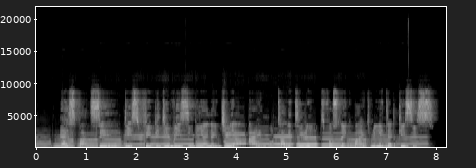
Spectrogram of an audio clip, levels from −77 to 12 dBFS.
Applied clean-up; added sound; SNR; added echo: none; Wind instrument, woodwind instrument; 4 dB; none.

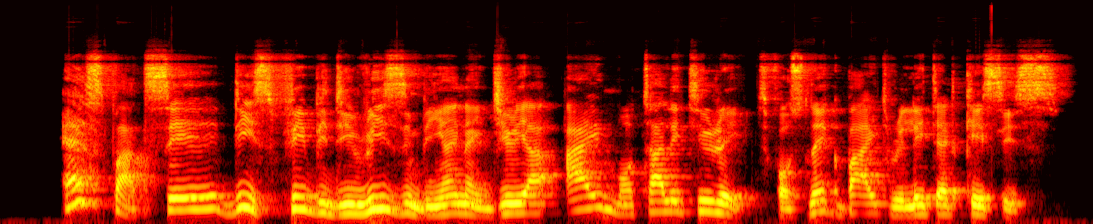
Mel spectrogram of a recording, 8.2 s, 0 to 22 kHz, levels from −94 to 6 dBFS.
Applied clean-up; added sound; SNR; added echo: neural mask model Resemble Enhance denoiser.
